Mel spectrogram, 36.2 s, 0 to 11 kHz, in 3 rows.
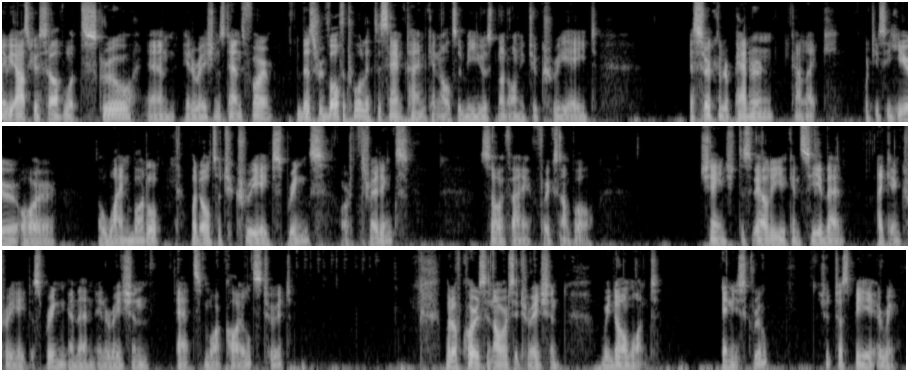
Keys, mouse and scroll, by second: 19.4-21.2 drag, 21.2-23.5 middle drag, 23.8-25.7 middle drag, 25.7-31.8 drag, 31.8 middle click, 32.6 KP_1, 33.7 KP_3.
